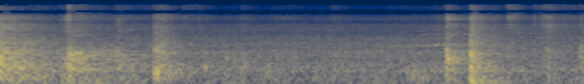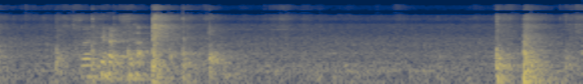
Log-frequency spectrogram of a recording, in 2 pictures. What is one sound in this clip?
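Bare feet thump and slap on a padded mat during sparring.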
